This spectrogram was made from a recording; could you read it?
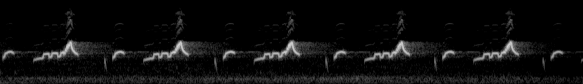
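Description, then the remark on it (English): An eastern whippoorwill, recorded in Massachusetts, sings alone, repeating its clear, whistled three-part phrase about once a second, about seven times in a steady rhythm, loud over a faint low rumble. Each trill contains five separate notes, of which human ears pick up three. “Here's the eastern whippoorwill, recorded in Massachusetts.”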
